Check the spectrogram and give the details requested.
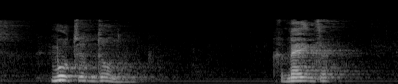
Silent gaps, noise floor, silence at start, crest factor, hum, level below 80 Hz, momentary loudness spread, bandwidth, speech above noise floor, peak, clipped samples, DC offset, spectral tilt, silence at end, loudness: none; -60 dBFS; 0 s; 24 dB; none; -70 dBFS; 23 LU; 8.8 kHz; 32 dB; -8 dBFS; under 0.1%; under 0.1%; -5 dB/octave; 0.4 s; -28 LUFS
